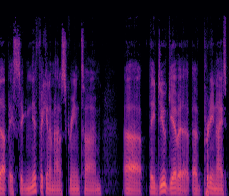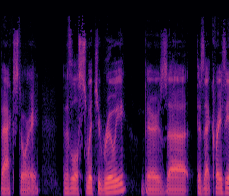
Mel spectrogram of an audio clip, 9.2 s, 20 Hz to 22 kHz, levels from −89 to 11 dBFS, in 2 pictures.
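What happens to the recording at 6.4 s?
Nothing goes wrong at 6.4 s; the speech there plays through cleanly, with no dropout, click or distortion.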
